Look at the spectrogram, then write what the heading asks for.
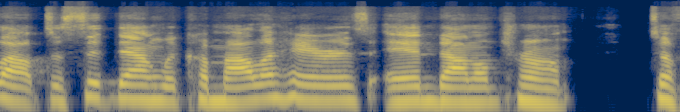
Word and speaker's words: Kamala: Yeah, so he did a call out to sit down with Kamala Harris and Donald Trump to find out what each person was going to do for the.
